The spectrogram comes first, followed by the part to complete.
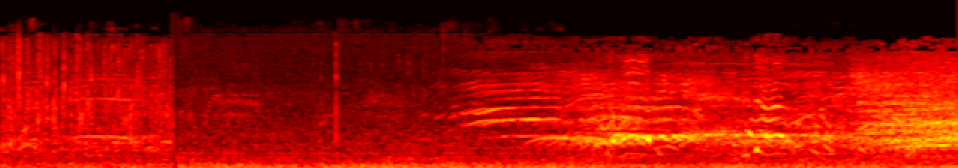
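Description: Gallery applause that cuts off about a second in, then a quiet moment broken by the single click of a putter striking a golf ball. A second later the crowd gives a rising, many-voiced "ooh" as the putt misses.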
